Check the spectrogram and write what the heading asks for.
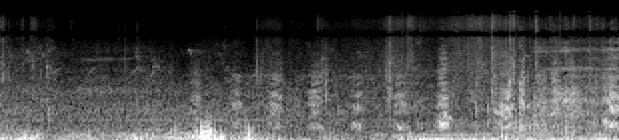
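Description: Two large dogs playing tug of war, with a short loud dog vocalisation about two seconds in and a few fainter dog sounds later.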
